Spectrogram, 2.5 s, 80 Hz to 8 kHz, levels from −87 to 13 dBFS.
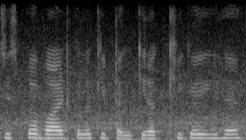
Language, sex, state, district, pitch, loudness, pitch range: Hindi, female, Haryana, Rohtak, 215 Hz, -18 LUFS, 215-220 Hz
